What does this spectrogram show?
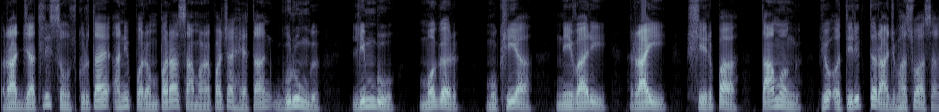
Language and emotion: Goan Konkani, neutral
